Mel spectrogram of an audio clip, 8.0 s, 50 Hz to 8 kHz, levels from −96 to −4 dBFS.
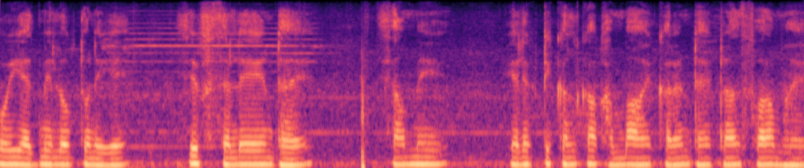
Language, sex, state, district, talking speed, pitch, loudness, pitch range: Hindi, male, Punjab, Fazilka, 135 wpm, 120 Hz, -18 LUFS, 115-135 Hz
